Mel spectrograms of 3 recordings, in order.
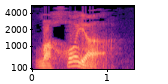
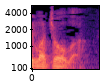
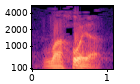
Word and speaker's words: La Jolla: And then Kenneth Trax, who's from, can you say it right? It's La Jolla. Yes, don't say La Jolla. La Jolla.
